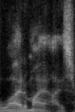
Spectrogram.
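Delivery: ordinary delivery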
